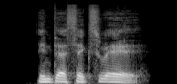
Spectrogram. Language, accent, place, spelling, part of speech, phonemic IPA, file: German, Germany, Berlin, intersexuell, adjective, /ˌɪntɐzɛˈksu̯ɛl/, De-intersexuell.ogg
- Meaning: intersexual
